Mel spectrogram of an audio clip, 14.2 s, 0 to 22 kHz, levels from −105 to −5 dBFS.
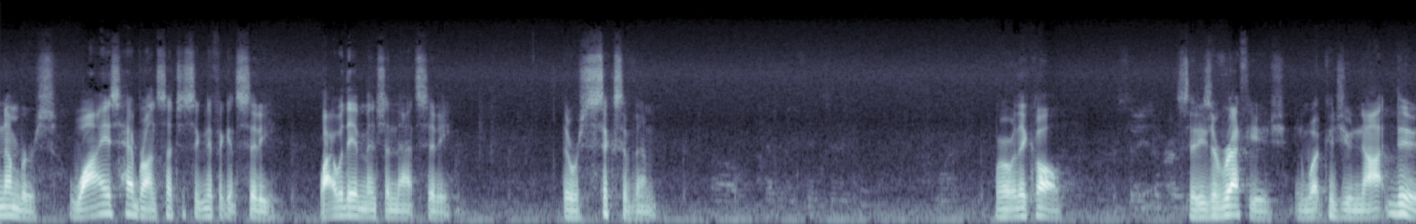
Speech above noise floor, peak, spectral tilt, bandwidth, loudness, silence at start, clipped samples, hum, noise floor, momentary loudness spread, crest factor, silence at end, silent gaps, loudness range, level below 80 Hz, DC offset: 29 dB; 0 dBFS; -6 dB/octave; 11 kHz; -21 LUFS; 0 s; under 0.1%; none; -49 dBFS; 15 LU; 22 dB; 0 s; none; 9 LU; -50 dBFS; under 0.1%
